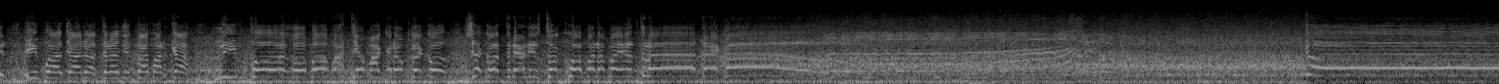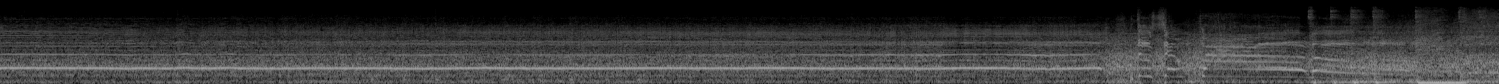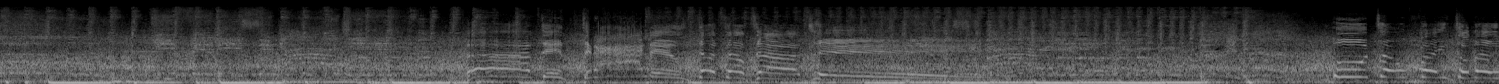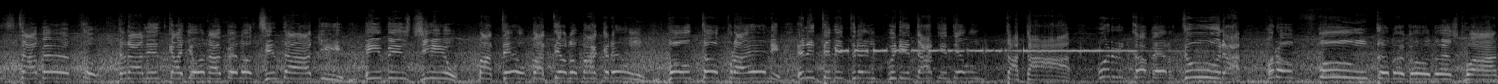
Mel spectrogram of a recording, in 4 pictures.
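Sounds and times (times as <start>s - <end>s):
narrator shouting goal: 12.8s - 29.4s, 34.6s - 39.8s.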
